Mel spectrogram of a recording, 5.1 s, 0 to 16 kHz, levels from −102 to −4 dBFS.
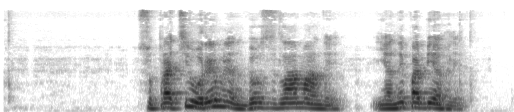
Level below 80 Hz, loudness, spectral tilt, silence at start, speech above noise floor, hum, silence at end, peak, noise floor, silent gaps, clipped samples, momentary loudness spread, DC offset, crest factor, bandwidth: -70 dBFS; -25 LUFS; -8.5 dB/octave; 1.4 s; 54 dB; none; 0.5 s; -10 dBFS; -79 dBFS; none; under 0.1%; 13 LU; under 0.1%; 18 dB; 11.5 kHz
